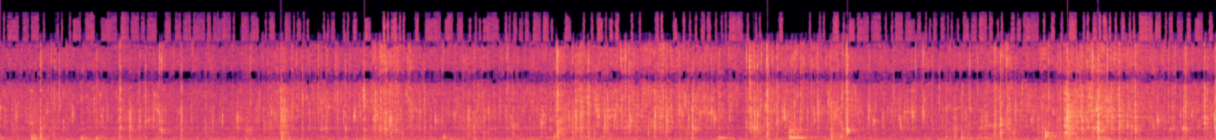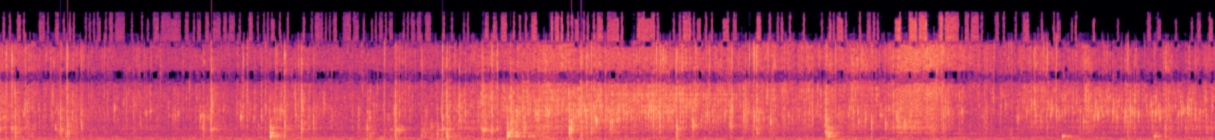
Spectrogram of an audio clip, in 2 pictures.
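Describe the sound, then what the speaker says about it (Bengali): Fish fry in hot oil in a pan for a village-style fish curry, a steady bright sizzle with crackles and spatters throughout, close and loud. "দেখতে দেখতে মাছগুলো ভাজা হয়ে গিয়েছে"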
